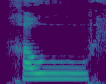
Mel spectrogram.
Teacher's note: Not too much of the khawf where the lips are really rounded so much and there's so much emphasis on the waw. It's nice and smooth. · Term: al-leen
